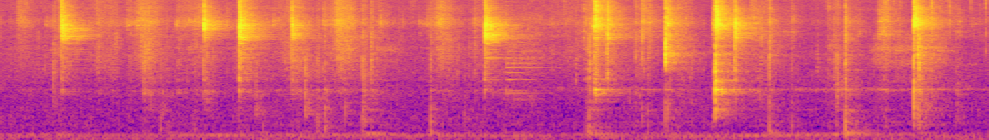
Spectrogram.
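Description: Hand kneading poori dough in a stainless steel bowl: soft working of the dough with irregular light knocks and taps of the hand against the metal bowl, roughly one every second.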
